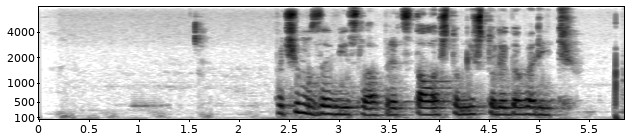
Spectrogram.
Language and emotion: Russian, neutral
